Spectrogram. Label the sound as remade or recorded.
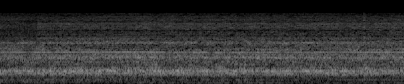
recorded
